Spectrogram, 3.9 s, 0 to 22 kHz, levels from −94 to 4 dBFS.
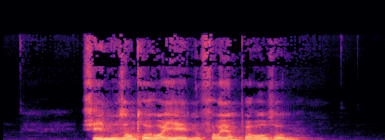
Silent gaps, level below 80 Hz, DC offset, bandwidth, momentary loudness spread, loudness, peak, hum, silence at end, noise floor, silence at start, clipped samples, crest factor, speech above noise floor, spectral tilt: none; -54 dBFS; under 0.1%; 17 kHz; 10 LU; -14 LUFS; -2 dBFS; none; 0.85 s; -69 dBFS; 0.85 s; under 0.1%; 14 dB; 56 dB; -6.5 dB/octave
